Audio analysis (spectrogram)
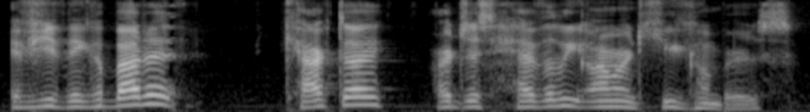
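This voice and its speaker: A man's voice: fairly high pitch, expressive, moderate pace, dry recording, close to an everyday voice. A man playing an eager, slightly whiny young squad member in an audio drama, casual and questioning.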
